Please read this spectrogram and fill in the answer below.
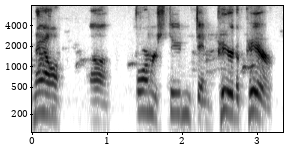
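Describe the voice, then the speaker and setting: A man's high-pitched voice at a moderate pace, dry and close with no echo. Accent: Southern US. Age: 70s. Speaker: ultramarathon runner. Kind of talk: interview.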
